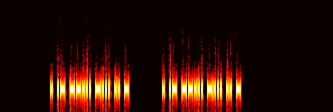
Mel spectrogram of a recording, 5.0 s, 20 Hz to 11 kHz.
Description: Morse code, heard as a keyed tone, about 47 wpm, 700 Hz. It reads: EA7BIT EA7BIT
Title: DXCC-100 Call Signs - 6 Characters - Repeated 2x - 50wpm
